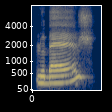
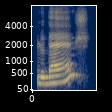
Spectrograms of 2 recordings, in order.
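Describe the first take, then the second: Both takes have the same delivery.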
